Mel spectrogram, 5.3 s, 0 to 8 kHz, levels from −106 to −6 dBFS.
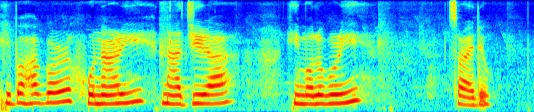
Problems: none marked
